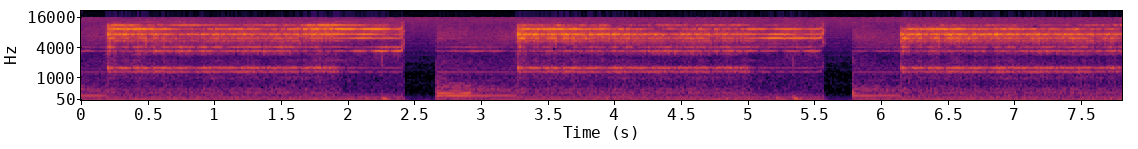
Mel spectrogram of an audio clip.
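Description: A telephone rings in long, bright bursts, three rings separated by brief pauses, loud with no one speaking.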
